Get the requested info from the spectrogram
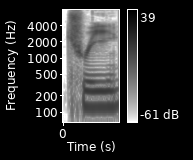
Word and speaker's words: trie: And the very confusing tree, which is spelled T-R-I-E.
